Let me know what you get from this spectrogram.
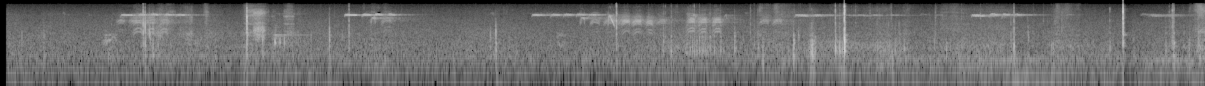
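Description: Wild birds calling in woodland: short, high, thin calls repeated every second or two, with a few sharp clicks among them.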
